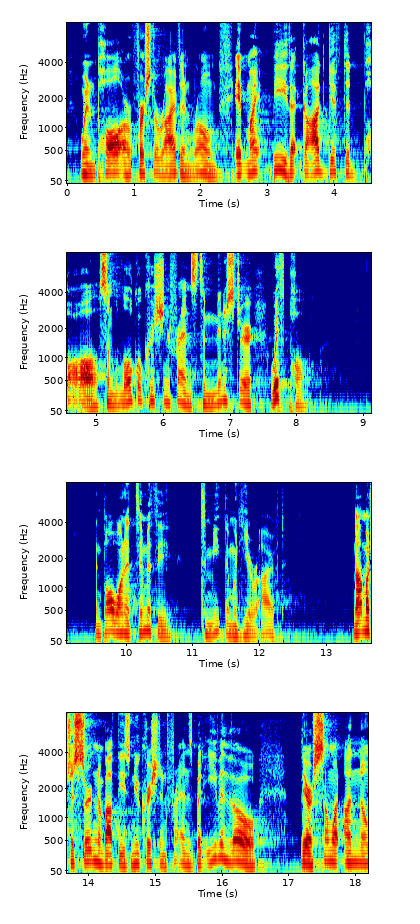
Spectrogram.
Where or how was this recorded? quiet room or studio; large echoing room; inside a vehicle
large echoing room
